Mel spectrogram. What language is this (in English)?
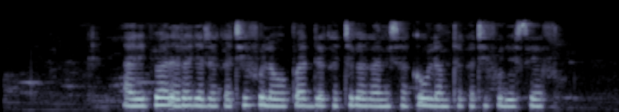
Swahili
